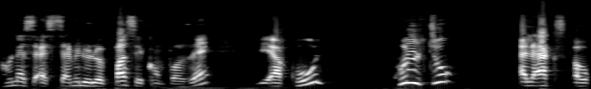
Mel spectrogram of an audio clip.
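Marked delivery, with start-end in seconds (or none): 4.0-5.7 "قلت" said much higher and louder, then "العكس" drops back; emphatic "قلت", teacher pointing out the tense; stress on the verb. Shown as a demonstration. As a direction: punch "قلت" hard to mark the past tense.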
